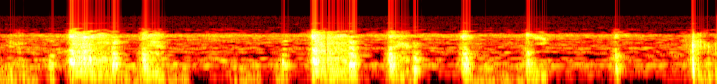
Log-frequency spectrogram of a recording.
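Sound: coughing and throat clearing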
